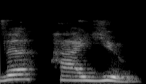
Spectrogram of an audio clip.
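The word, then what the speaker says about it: וְהָיוּ: So the yud and the vav with the dot in the middle, right, is the consonant, is the syllable that sounds like you. So v'hayu. And the way I say it, v'hayu, I feel like I'm blurring the middle syllable with the yud starting the final syllable, but they're really separate.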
